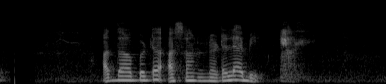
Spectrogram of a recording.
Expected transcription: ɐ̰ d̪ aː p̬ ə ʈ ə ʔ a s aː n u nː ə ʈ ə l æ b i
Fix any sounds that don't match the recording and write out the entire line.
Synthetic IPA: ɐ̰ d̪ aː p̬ ə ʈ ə ʔ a s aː n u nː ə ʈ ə l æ b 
